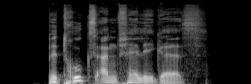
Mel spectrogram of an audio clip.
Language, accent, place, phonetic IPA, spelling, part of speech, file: German, Germany, Berlin, [bəˈtʁuːksʔanˌfɛlɪɡəs], betrugsanfälliges, adjective, De-betrugsanfälliges.ogg
- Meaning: strong/mixed nominative/accusative neuter singular of betrugsanfällig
